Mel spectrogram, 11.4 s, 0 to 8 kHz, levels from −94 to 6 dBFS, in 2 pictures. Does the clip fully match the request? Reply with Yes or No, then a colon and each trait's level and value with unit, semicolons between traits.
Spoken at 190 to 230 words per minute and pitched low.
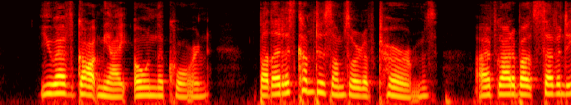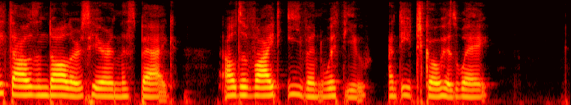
No: average, 200 wpm; medium, 185 Hz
